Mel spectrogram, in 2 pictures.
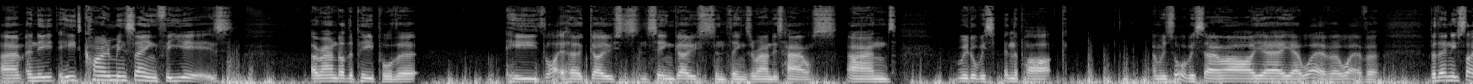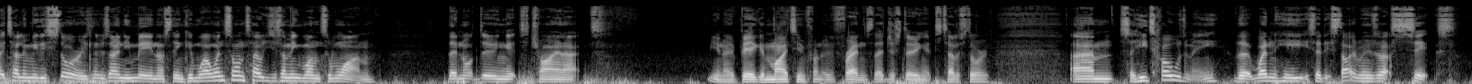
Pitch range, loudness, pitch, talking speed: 120-150 Hz, -15 LUFS, 135 Hz, 225 wpm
